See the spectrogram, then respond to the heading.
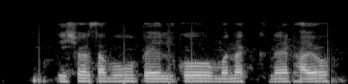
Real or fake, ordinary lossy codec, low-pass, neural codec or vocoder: real; Opus, 32 kbps; 7.2 kHz; none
